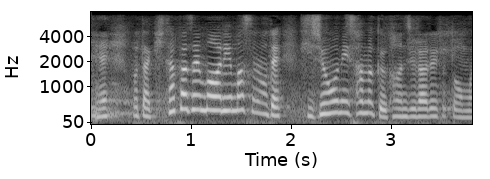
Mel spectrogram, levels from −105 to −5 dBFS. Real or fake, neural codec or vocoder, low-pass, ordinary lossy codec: fake; codec, 24 kHz, 1.2 kbps, DualCodec; 7.2 kHz; AAC, 48 kbps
